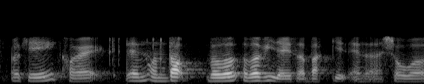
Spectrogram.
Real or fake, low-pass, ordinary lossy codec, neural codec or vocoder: real; 3.6 kHz; Opus, 24 kbps; none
